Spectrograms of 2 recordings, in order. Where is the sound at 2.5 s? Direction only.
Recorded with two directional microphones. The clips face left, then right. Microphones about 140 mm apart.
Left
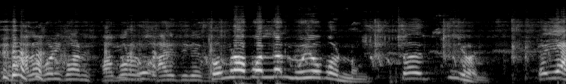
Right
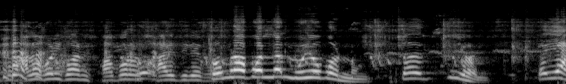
35° right (ahead or behind).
